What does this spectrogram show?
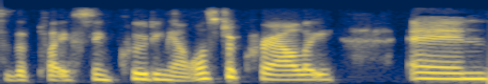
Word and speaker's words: Crowley: British people might say Crowley or something a little different but I'm going to keep tripping over myself I think all the magic people will say cruy rhymes with holy cuz I think that's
